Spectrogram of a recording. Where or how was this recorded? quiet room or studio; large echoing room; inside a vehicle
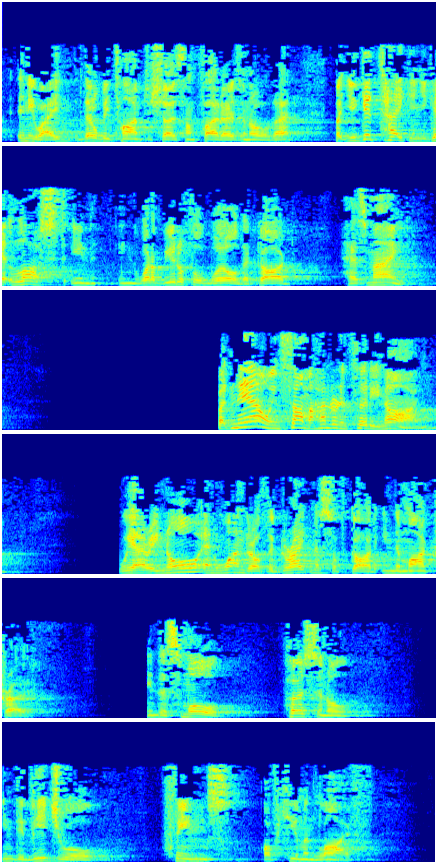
large echoing room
